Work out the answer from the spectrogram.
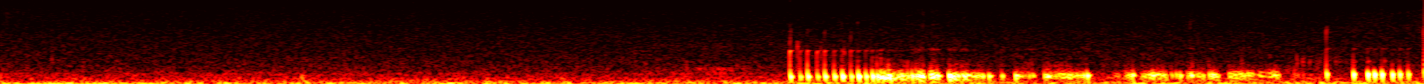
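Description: After a quiet stretch, a long low gurgling rumble with bubbling pops; ordinary hunger growling from an empty stomach.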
